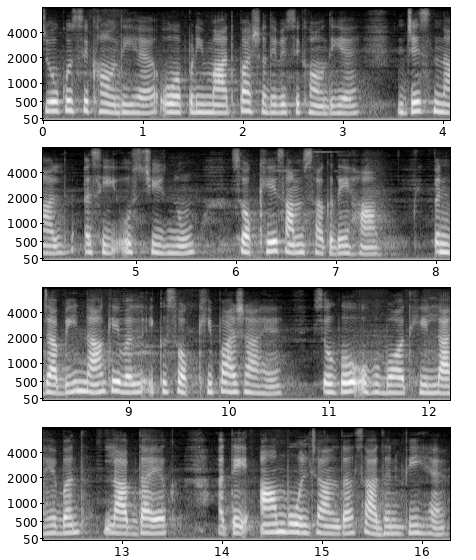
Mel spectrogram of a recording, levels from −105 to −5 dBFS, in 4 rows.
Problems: none marked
